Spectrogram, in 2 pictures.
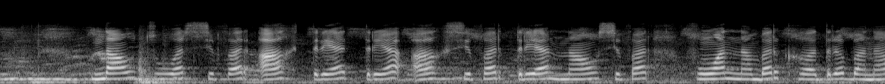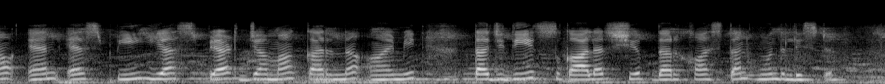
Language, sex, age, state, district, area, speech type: Kashmiri, female, 18-30, Jammu and Kashmir, Kulgam, rural, read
